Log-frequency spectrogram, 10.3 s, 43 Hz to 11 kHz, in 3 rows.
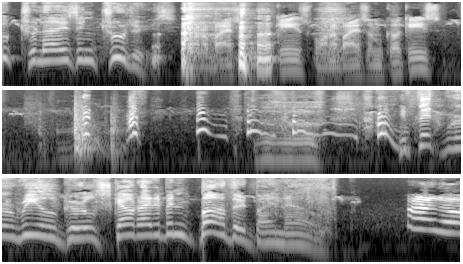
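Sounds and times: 
speech: 0:00.0 - 0:04.5, 0:05.4 - 0:10.3
laughter: 0:01.1 - 0:02.6, 0:05.2 - 0:06.8
dog yelping: 0:04.0 - 0:06.5.

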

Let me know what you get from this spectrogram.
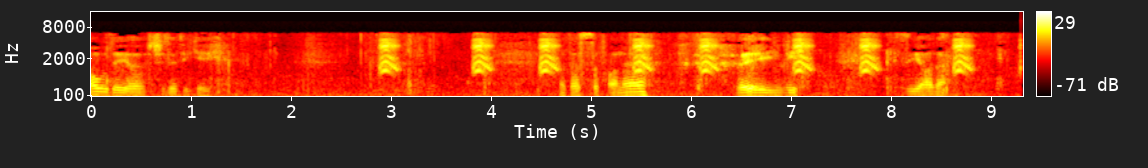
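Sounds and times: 
speech: 0:00.0 - 0:01.7, 0:04.7 - 0:07.4, 0:08.2 - 0:08.9
crows cawing in Qom during summer heat: 0:02.1 - 0:09.3.

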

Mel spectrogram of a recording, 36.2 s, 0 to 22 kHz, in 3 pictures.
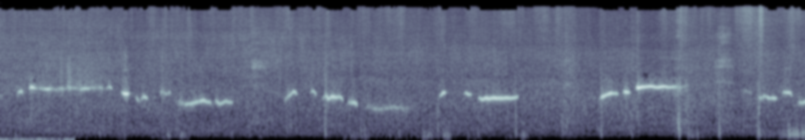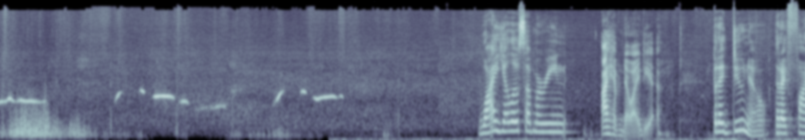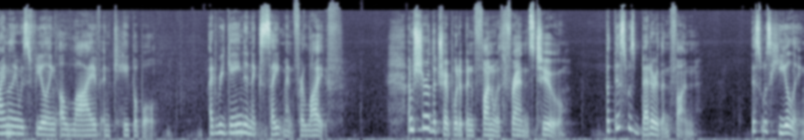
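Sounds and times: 
person whistling a cheerful melody while hiking in a canyon in Moab: 0:00.4 - 0:03.5, 0:04.3 - 0:07.8, 0:09.0 - 0:10.4, 0:11.3 - 0:12.8, 0:13.8 - 0:15.5, 0:16.2 - 0:17.2
speech: 0:19.3 - 0:22.1, 0:22.8 - 0:26.6, 0:27.3 - 0:29.3, 0:30.0 - 0:34.7, 0:35.4 - 0:36.2.

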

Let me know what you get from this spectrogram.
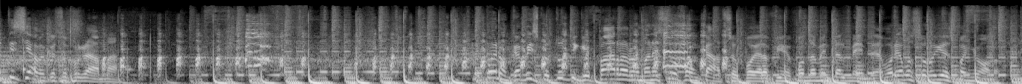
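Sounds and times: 
speech: 0:00.1 - 0:01.4, 0:02.2 - 0:03.0, 0:04.9 - 0:10.2
chicken squawking and clucking: 0:00.1 - 0:07.4.

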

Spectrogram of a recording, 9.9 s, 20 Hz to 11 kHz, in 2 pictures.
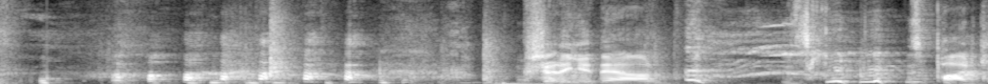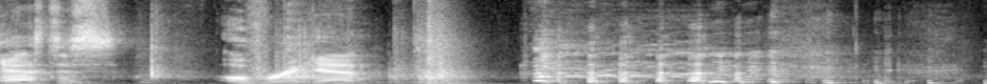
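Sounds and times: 
several people laughing loudly: 0:00.0 - 0:02.4, 0:03.4 - 0:04.7, 0:07.6 - 0:09.8
door slamming shut: 0:02.4 - 0:03.4, 0:06.3 - 0:07.4
speech: 0:02.7 - 0:06.9, 0:07.9 - 0:08.9.

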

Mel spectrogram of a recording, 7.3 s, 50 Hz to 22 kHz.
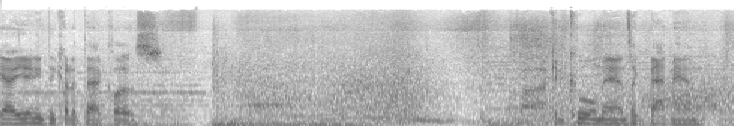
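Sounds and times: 
speech: 0:00.0 - 0:01.7, 0:05.5 - 0:07.2
car engine revving loudly as it roars past: 0:02.0 - 0:07.3
steady rushing road noise: 0:02.3 - 0:07.3.

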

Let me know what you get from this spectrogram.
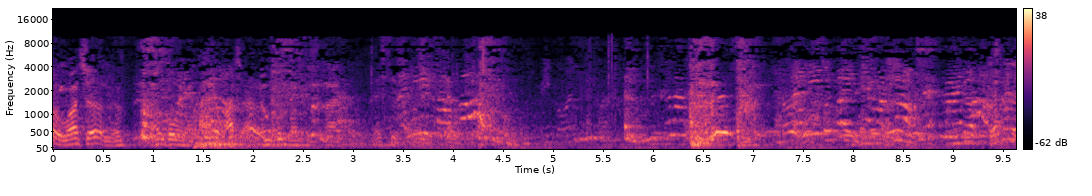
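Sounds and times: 
speech: 0:00.0 - 0:05.9, 0:07.4 - 0:09.6
several students chattering over each other: 0:00.0 - 0:09.6
students coughing sharply: 0:00.8 - 0:03.0, 0:03.6 - 0:04.8, 0:05.7 - 0:07.4.

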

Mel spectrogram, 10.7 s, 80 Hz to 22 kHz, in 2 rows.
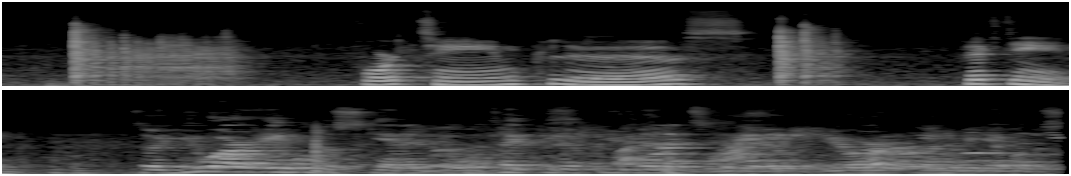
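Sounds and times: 
dice tumbling onto a table: 0:00.3 - 0:01.4, 0:03.9 - 0:04.4
speech: 0:01.8 - 0:03.8, 0:04.8 - 0:10.6.

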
